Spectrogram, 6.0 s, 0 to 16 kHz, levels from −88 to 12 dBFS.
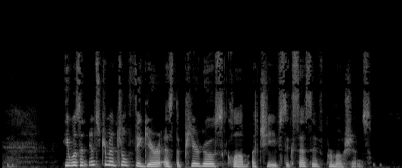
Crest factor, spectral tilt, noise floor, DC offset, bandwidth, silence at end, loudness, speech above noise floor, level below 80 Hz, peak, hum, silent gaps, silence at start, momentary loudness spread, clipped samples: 18 dB; -6.5 dB/octave; -64 dBFS; under 0.1%; 11.5 kHz; 0.5 s; -25 LUFS; 39 dB; -64 dBFS; -8 dBFS; none; none; 0.1 s; 11 LU; under 0.1%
